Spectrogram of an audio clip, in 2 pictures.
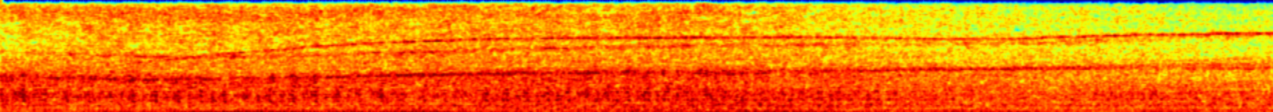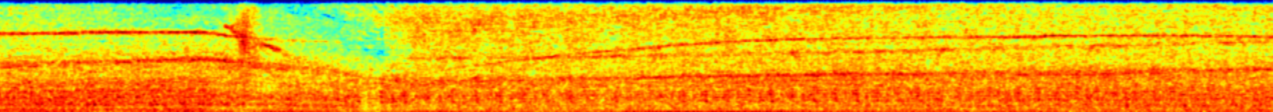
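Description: A diesel semi-truck engine rumbles as it pulls trailers at low speed.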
